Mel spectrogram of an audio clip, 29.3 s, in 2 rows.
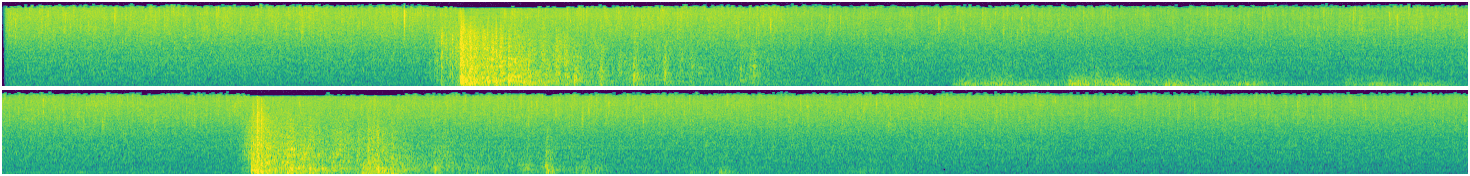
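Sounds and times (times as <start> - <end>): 
rain: 0.0 - 29.3.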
